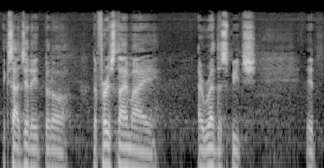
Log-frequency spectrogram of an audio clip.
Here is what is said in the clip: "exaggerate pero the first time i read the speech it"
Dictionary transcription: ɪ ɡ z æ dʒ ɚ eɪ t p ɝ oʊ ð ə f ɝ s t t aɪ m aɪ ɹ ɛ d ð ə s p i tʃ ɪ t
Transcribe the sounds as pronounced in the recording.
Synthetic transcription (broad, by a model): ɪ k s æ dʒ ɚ eɪ t b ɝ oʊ ð ə f ɝ s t t aɪ m aɪ ɹ ɛ d ð ə s p i tʃ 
